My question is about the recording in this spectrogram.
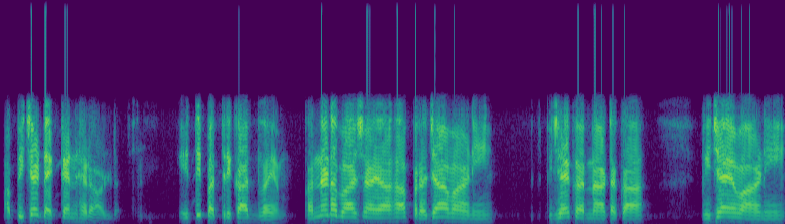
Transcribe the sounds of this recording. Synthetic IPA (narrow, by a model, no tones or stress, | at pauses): ɐpit͡ɕaɖekːenɦeɾaːlɖ | it̪ipɐt̪ɾikaːd̪ʋɐjɐmkɐnːɐɽɐbʱaːʃaːjaːɦɐ̆pɾɐd͡ʒaːʋaːɽ̃iː | ʋid͡ʒɐjəkɐɾnaːʈəka | ʋid͡ʑɐjʋaːɽ̃i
